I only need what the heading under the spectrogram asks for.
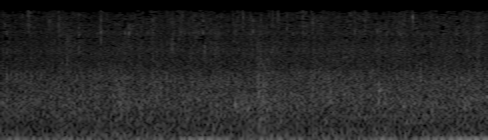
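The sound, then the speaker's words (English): Steady rain falls outside, a dense, even hiss of countless drops pattering on surfaces, moderately loud and constant throughout with no voices. “I would actually consider the rain to be one of my simple pleasures.”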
